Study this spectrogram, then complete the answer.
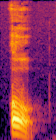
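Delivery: O short, loud, falling from high; fourth tone on O. Shown as a demonstration. Teacher showing learners Mandarin O, falling tone. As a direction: drop O sharply from the top. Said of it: "Quatrième ton".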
